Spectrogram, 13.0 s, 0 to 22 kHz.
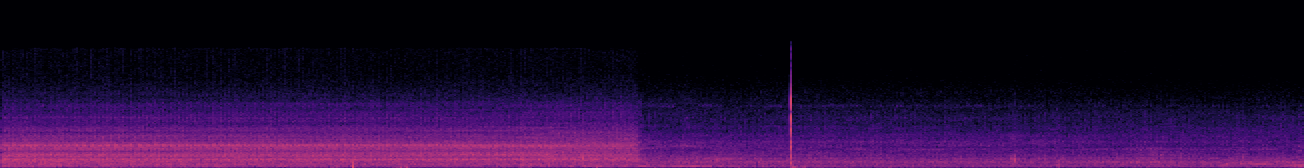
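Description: Stretched Chrysler 300 limousine idling with a steady hum. The hum drops in level about six seconds in, and a single sharp click comes a little under two seconds later.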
